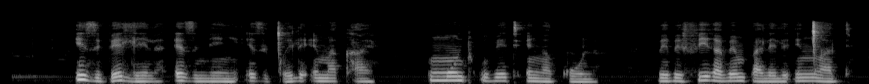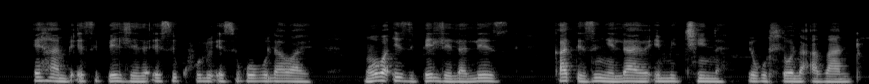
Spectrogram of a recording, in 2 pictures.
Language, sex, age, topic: North Ndebele, female, 25-35, health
